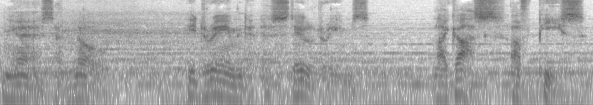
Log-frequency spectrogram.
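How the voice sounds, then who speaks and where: A solemn older mentor of assassins, speaks in a low, measured voice. He sounds grandiose and oratorical, like a game cutscene sage, with prominent music underneath. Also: lively intonation, full character voice. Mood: earnest. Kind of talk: dramatic video game dialogue.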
